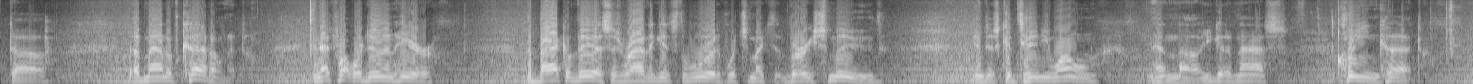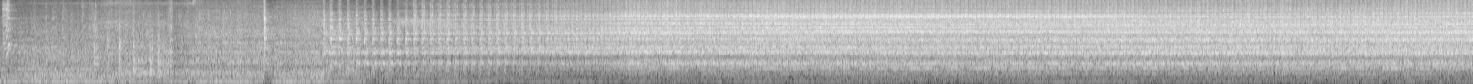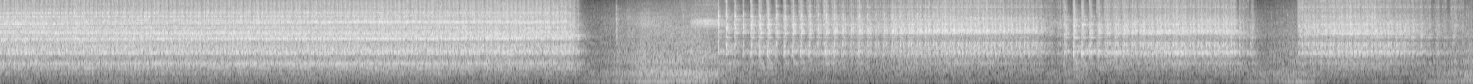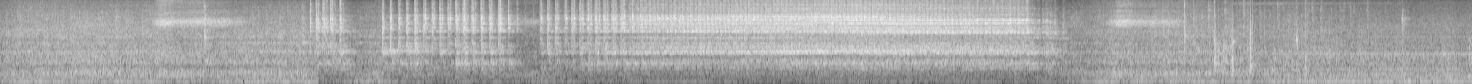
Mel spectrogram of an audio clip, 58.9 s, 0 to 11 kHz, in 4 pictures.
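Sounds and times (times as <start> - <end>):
lathe gouge chattering on wood: 18.0 - 35.3, 36.6 - 44.1, 47.3 - 54.8.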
